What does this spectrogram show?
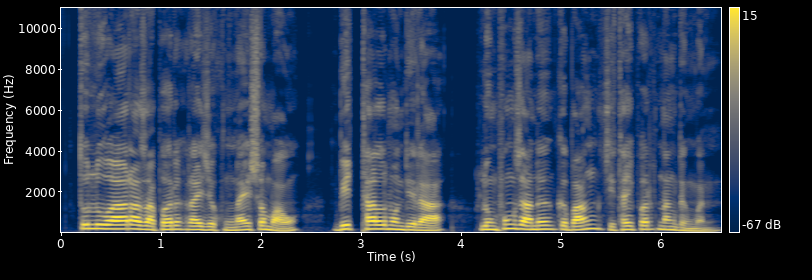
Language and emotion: Bodo, neutral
